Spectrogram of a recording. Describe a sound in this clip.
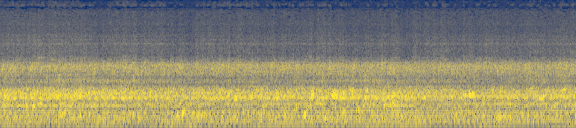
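A woodworking machine hums and rumbles steadily.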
